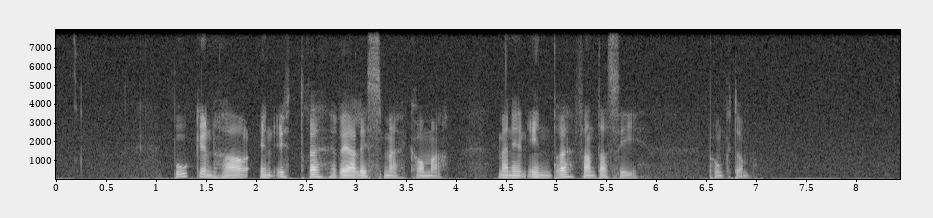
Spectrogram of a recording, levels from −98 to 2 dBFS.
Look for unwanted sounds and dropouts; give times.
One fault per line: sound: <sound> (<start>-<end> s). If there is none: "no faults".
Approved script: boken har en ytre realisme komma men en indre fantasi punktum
no faults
